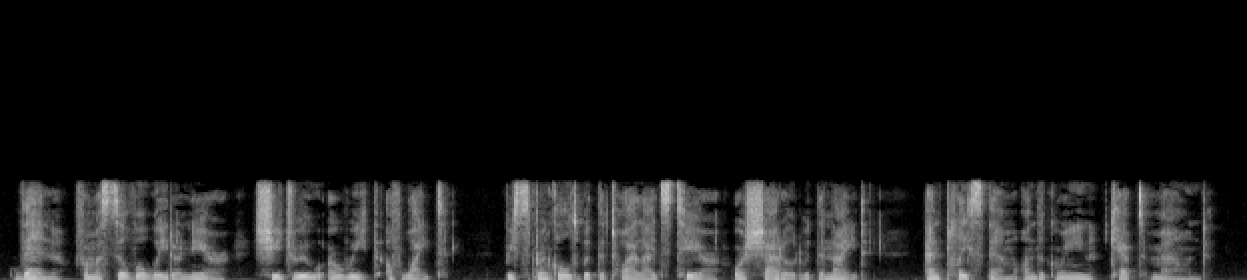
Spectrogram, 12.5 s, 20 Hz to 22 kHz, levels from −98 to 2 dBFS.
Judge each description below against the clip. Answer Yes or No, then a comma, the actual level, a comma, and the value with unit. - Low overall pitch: No, medium, 165 Hz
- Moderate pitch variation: Yes, average, 3.6 semitones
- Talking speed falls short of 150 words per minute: Yes, average, 140 wpm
